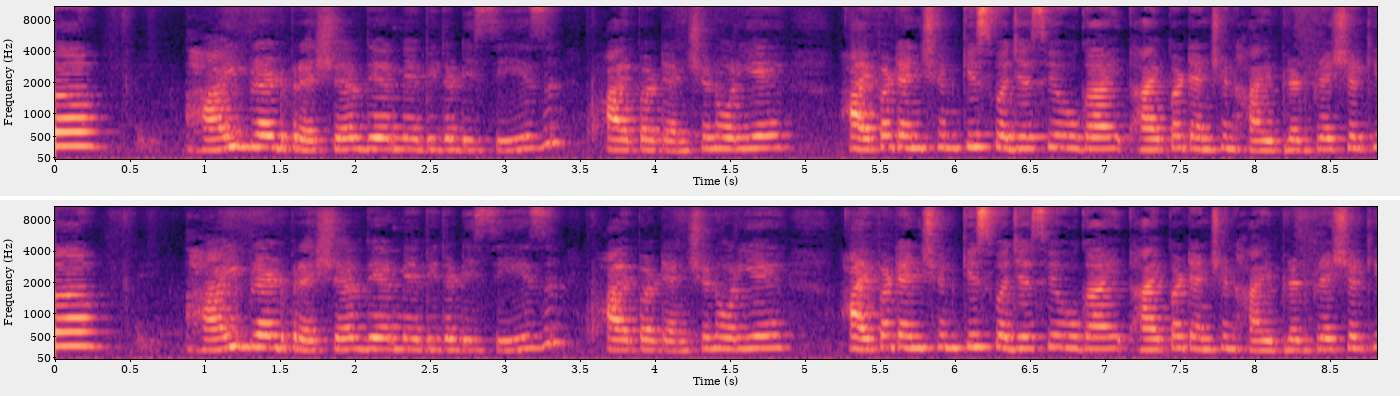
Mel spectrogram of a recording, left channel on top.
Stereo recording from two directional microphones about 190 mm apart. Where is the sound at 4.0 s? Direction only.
20° left (ahead or behind).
